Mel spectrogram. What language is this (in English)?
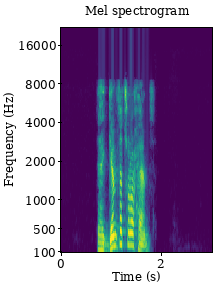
Kabyle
